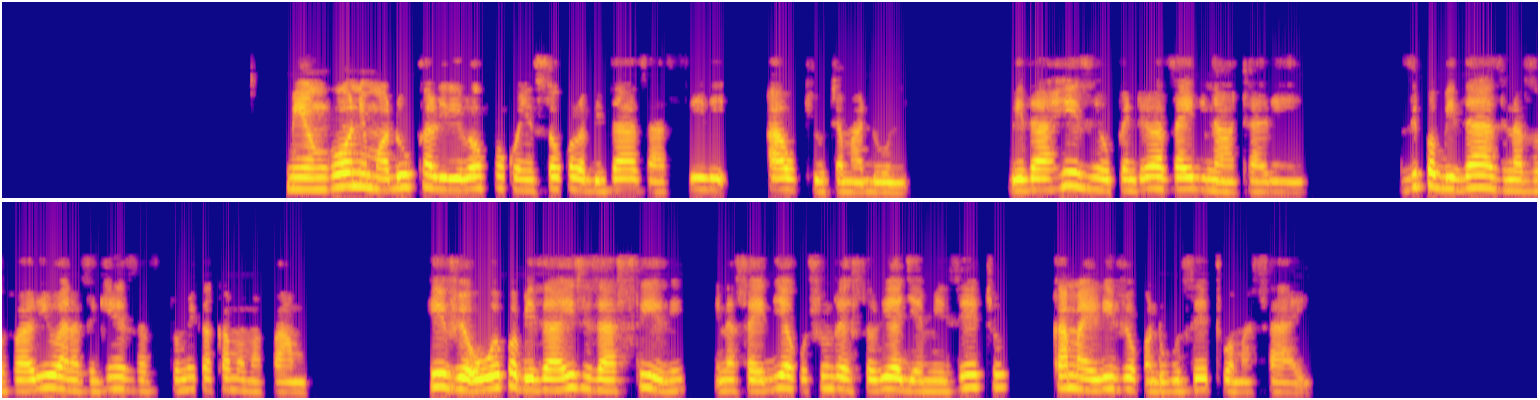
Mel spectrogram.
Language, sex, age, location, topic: Swahili, female, 25-35, Dar es Salaam, finance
